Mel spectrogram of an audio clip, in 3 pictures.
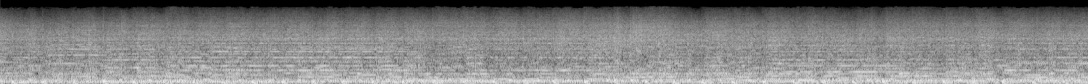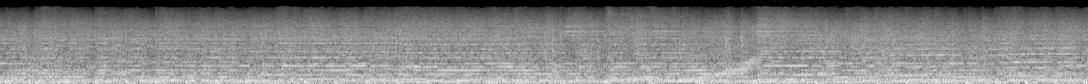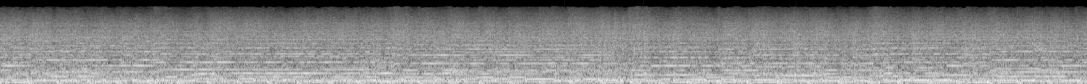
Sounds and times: Exciting music: 0:00.0 - 0:32.6
Soundtrack music: 0:00.0 - 0:32.6
Theme music: 0:00.0 - 0:32.6.

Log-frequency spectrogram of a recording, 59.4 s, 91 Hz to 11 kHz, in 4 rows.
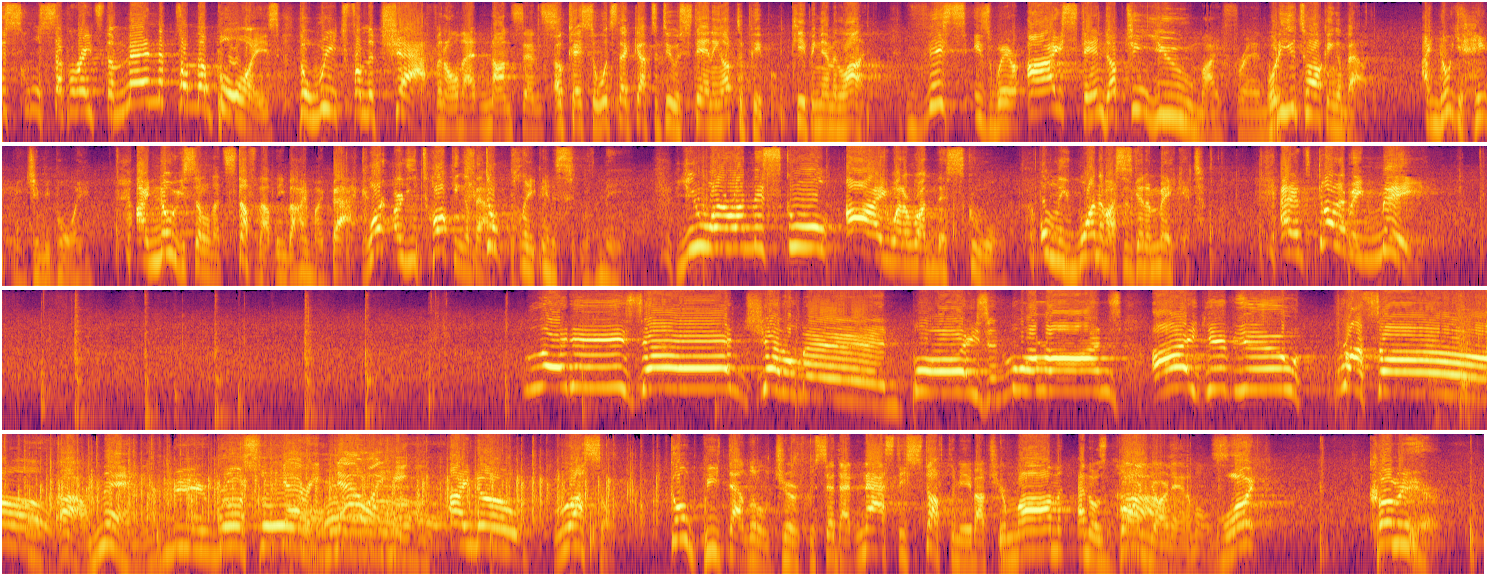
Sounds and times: Speech: 0:00.0 - 0:27.0, 0:27.6 - 0:29.2, 0:34.9 - 0:57.3, 0:58.2 - 0:59.0.

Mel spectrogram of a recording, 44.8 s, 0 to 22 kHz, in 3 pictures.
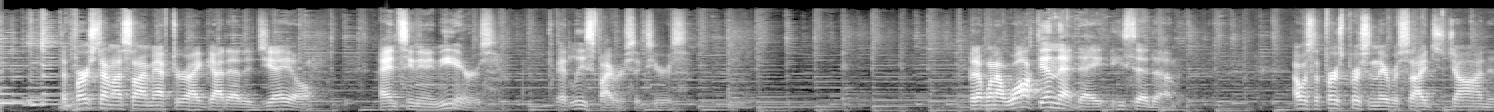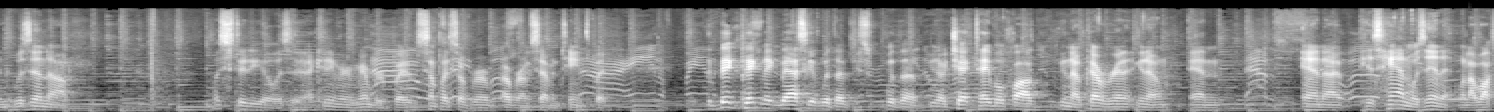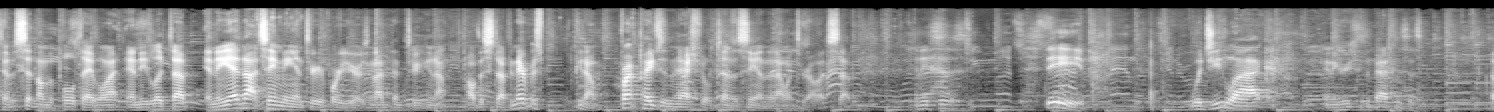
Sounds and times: Music: 0:00.0 - 0:44.8
Speech: 0:00.6 - 0:03.2, 0:03.8 - 0:05.0, 0:05.6 - 0:06.9, 0:09.7 - 0:11.8, 0:12.9 - 0:15.7, 0:17.1 - 0:21.3, 0:22.0 - 0:27.2, 0:28.0 - 0:39.6, 0:40.3 - 0:40.8, 0:41.8 - 0:44.2.

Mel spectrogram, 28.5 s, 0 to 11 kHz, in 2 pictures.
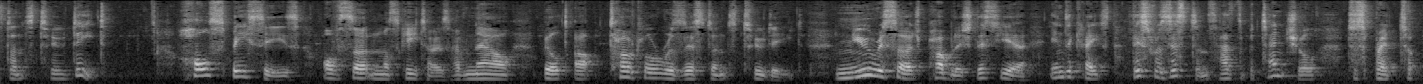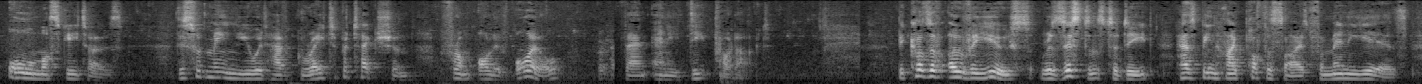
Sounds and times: Speech: 0:00.0 - 0:01.1, 0:01.8 - 0:22.0, 0:23.2 - 0:28.4.

